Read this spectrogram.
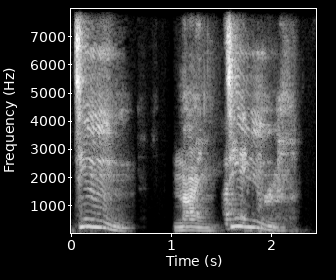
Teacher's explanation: A minha sílaba tônica é o tin. Ela vem mais forte.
